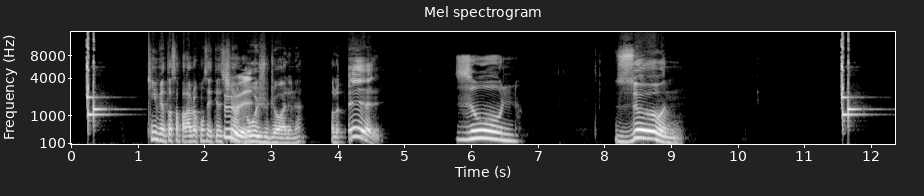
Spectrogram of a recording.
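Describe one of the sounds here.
A short bright chime rings twice.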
